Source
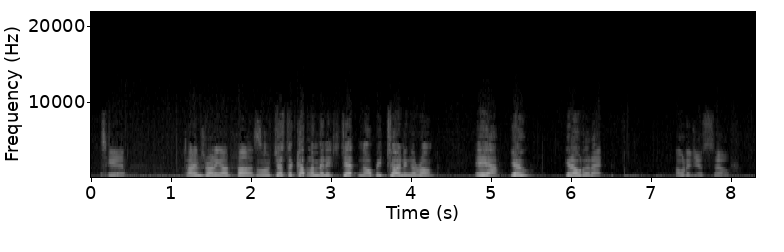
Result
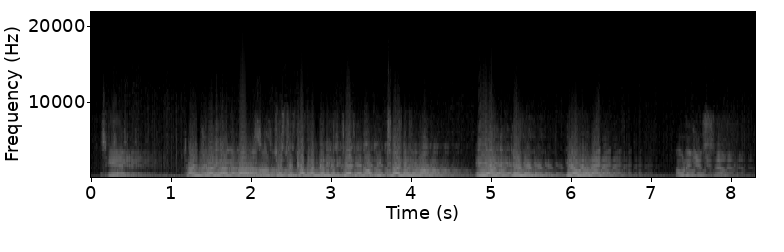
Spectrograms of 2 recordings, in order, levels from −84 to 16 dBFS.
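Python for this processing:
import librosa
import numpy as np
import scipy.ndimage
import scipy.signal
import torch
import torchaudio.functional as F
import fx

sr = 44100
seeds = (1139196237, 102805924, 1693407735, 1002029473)

y = fx.echo_split(x, sr, split_hz=310.0, low_ms=188, high_ms=133, feedback_pct=52, wet_db=-10.0)
y = fx.tube_stage(y, sr, drive_db=33.0, bias=0.55)
y = fx.transient(y, sr, attack_db=-3, sustain_db=6)
y = y * 10.0 ** (2.5 / 20.0)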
